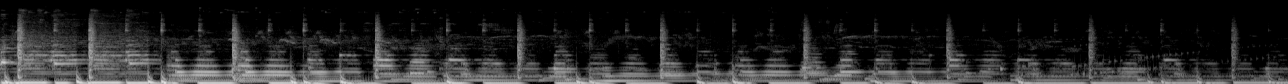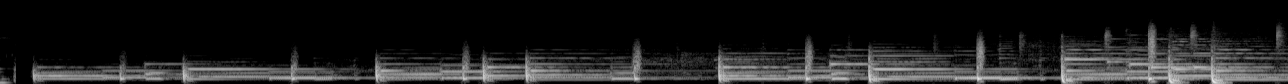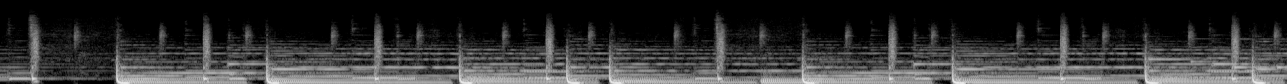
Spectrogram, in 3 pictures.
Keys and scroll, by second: 1.5 b, 3.0-3.8 typing, 5.2 space, 7.5 b, 10.3-11.2 typing, 12.6 Escape, 23.4 space, 26.4 m, 35.0 Up, 35.1 Up, 35.3 Return, 36.1 space, 36.2 Escape, 37.5 b.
